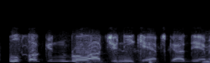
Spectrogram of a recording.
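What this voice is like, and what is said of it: Attempted Russian accent. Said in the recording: “that's Russian, that's right. I don't know what accent I was ... Trying to do.”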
